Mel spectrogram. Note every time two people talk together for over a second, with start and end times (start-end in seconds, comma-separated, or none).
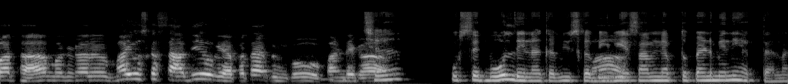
none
